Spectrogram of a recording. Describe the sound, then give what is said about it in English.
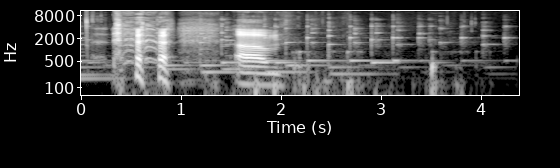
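An incoming-call ringtone sounds as a run of short, bright, repeating electronic chimes. Voices talk over its start. “I don't know what that was. That was wild. Yeah. You're getting a phone call.”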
